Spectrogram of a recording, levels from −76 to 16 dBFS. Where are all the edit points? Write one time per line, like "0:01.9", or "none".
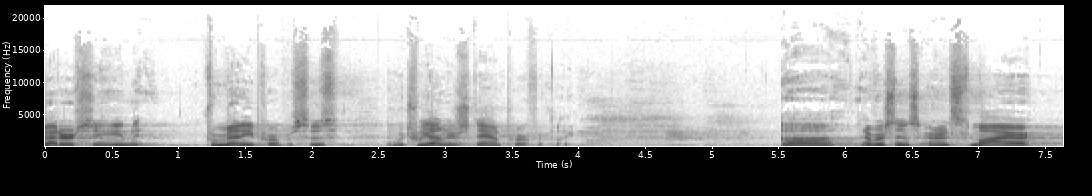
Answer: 0:02.6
